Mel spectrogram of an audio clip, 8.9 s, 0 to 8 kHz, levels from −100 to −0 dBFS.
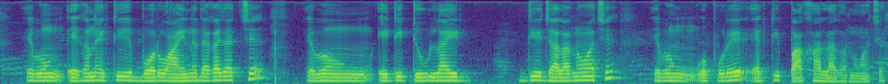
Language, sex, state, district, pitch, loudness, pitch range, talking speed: Bengali, male, West Bengal, Jhargram, 125 Hz, -16 LUFS, 120-140 Hz, 135 wpm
